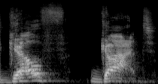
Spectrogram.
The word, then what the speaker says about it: Gelfgot: Delph golf wait tell me Allah it's alright it's it's uh it's it's golf god that's golf God that's right because for years I've been pronouncing it incorrectly and I was never corrected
